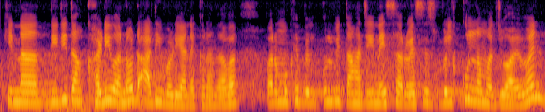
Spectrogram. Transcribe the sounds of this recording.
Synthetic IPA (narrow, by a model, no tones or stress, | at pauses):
kinɐɗ̪iːd̪it̪ɐʋ̤ãkʰɐɽiʋɐnoɗa̰ːɖʱiʋɐɽijaːnẽkɐɾə̃nd̪aʋɐ | pɐɾmũːkʰebɪlkʊlbɪt̪ɐʋ̤ãd͡ʑiːnɐisɐɾʋɪsɪzbɪlkʊlnɐmɐd͡ʑoaːjoɪnɪ̆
